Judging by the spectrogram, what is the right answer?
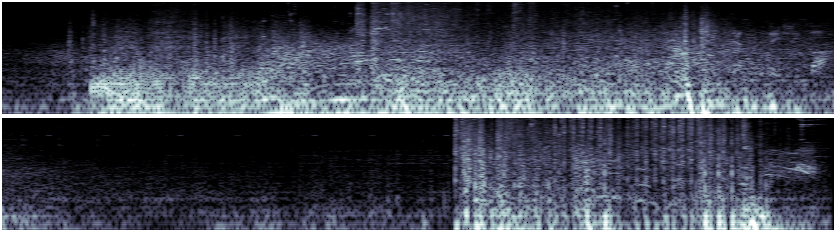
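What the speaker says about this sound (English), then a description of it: "Be advised, friendly precision airstrike inbound." Heavy explosions from a precision airstrike in Call of Duty Warzone, loud and continuous, with rapid overlapping booms and gunfire-like bursts, a brief lull, then a second intense barrage near the end.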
